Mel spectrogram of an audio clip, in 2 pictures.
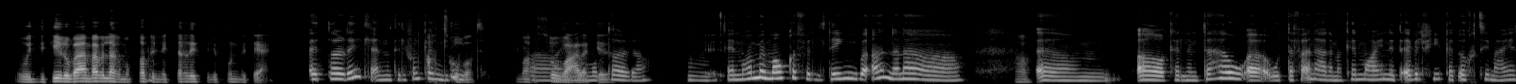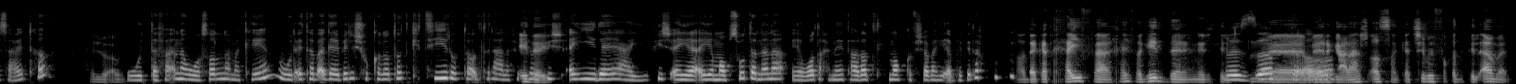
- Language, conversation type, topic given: Arabic, podcast, إيه أول درس اتعلمته في بيت أهلك؟
- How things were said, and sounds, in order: other background noise; laugh; tapping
